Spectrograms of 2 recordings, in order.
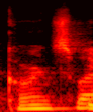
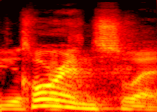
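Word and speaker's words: Corenswet: that what I said corn sweat you just said corn sweat you Corin corn and sweat oh Corin sweat we we did so well to start pronouncing his name correctly don't don't regress okay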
